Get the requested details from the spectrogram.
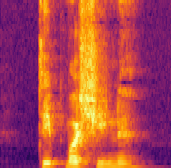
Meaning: typewriter
- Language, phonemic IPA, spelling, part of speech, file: Dutch, /ˈtipmɑˌʃinə/, typmachine, noun, Nl-typmachine.ogg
